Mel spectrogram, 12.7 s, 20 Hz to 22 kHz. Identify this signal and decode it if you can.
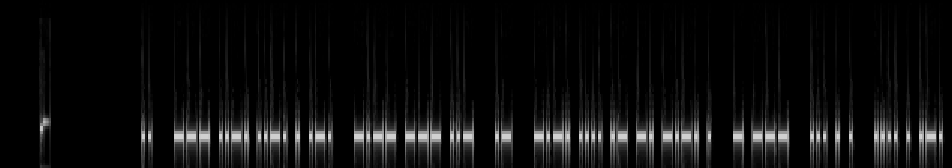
Morse code, heard as a keyed tone, about 28 wpm, 700 Hz. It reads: I OFFER YOU A CHANCE TO SEE HER
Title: Sentences from Top 1000 Words - Review Part 4 - 28wpm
